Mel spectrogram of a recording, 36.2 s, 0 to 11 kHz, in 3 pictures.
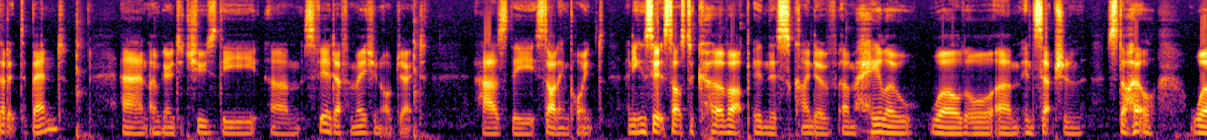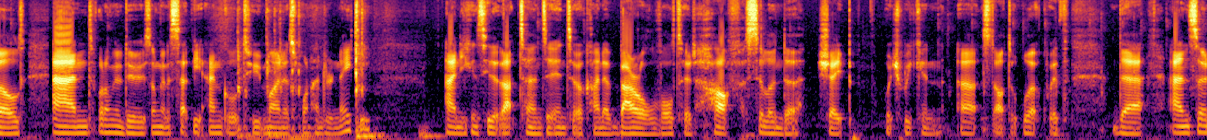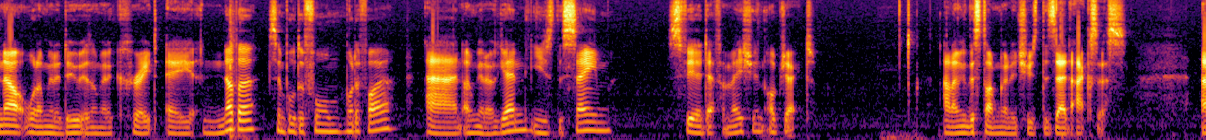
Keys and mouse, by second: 1.2 middle click, 6.0 middle click, 7.2 shift+middle drag, 8.5 middle click, 10.2 middle click, 10.6 middle click, 13.0 click, 13.0 middle click, 13.0 right click, 13.7-16.2 right drag, 16.9 click, 16.9 middle click, 16.9 right click, 17.9 middle click, 18.8 middle click, 20.0-21.1 middle drag, 21.3 shift+click, 21.6 middle click, 22.0 shift+middle click, 22.3 shift+middle click, 22.7 shift+middle click, 23.1 middle click, 23.5 shift+middle click, 23.8 middle click, 26.4-28.2 drag, 35.3-36.2 drag.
